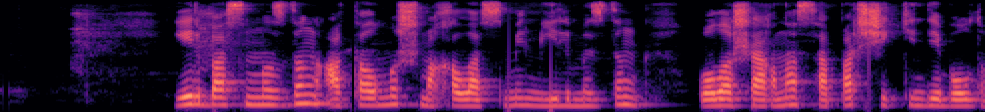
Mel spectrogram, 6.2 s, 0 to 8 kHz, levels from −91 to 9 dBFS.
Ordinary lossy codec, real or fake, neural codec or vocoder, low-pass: none; real; none; none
